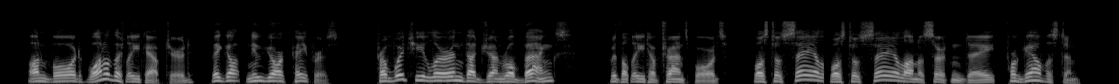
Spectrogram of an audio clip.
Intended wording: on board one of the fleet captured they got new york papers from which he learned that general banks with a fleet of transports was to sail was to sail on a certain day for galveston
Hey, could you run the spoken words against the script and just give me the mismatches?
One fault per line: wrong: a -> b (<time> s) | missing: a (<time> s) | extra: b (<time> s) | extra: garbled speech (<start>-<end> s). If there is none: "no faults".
no faults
